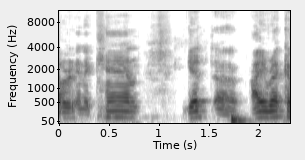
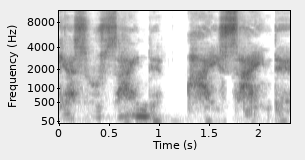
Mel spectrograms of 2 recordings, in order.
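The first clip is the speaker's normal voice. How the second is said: eerie, creepy, breathy, very hushed whisper; 2 semitones higher, 10 dB quieter than usual. Retelling a speech where someone leans into the mic: imitating a creepy whisper. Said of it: "he's whispering".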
